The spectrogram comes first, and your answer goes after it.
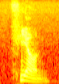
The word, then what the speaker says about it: Fionn: So first of all, Fion's name, the way Fion spells it, is an Irish name that's pronounced Fionn.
